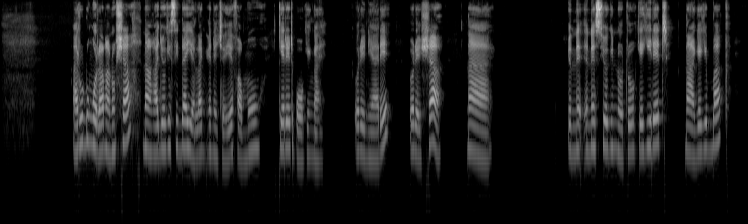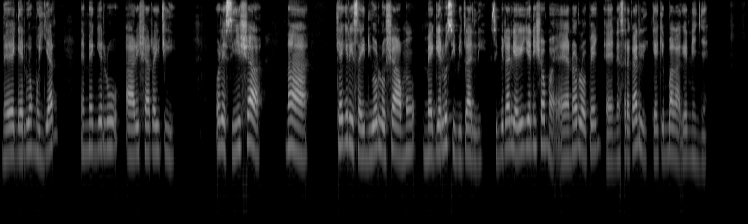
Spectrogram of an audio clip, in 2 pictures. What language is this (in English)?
Masai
